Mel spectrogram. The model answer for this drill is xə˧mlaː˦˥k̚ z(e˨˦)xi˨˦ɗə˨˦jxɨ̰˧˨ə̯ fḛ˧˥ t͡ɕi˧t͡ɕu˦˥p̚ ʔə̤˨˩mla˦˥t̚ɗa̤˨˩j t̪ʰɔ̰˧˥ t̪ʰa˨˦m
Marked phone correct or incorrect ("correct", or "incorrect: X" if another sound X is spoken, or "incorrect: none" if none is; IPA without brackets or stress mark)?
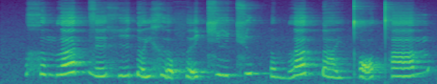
correct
